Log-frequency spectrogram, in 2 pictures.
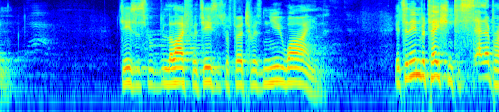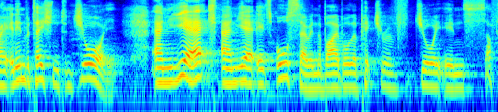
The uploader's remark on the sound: Recorded on 17th January 2016 at our Bournville gathering.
